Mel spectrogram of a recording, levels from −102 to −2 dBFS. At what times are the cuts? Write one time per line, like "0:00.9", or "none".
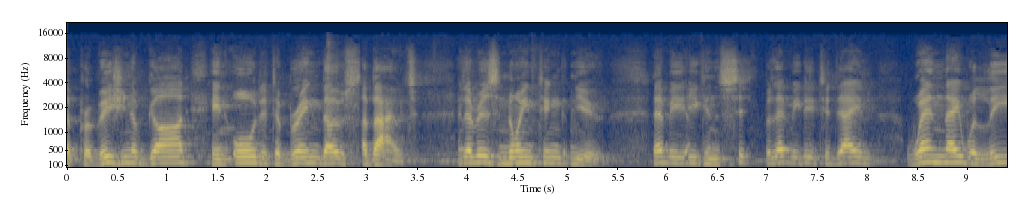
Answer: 0:02.9
0:03.9
0:04.3
0:05.0
0:06.2
0:06.8
0:07.4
